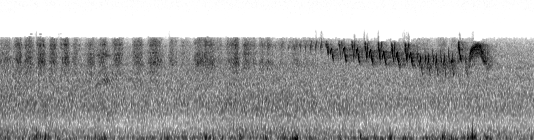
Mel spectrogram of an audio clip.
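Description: Wild birds calling in the pine trees. First comes a string of short, sharp notes. About five seconds in, a bird sings a quick run of notes that falls steadily in pitch and ends in a short flourish.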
